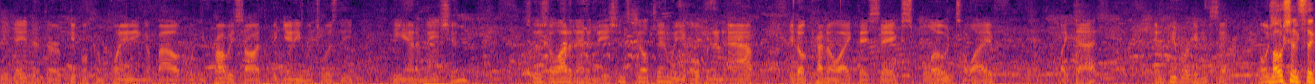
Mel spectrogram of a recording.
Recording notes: Live from SHSMD13. Podcasting live from SHSMD 2013 in Chicago.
